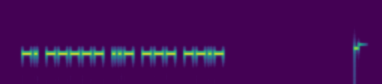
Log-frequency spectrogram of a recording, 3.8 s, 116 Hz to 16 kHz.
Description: Morse code, heard as a keyed tone, about 37 wpm, 700 Hz. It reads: N0UOQ
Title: USA Call Signs - 5 Characters - 4x Character Spacing - 40wpm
